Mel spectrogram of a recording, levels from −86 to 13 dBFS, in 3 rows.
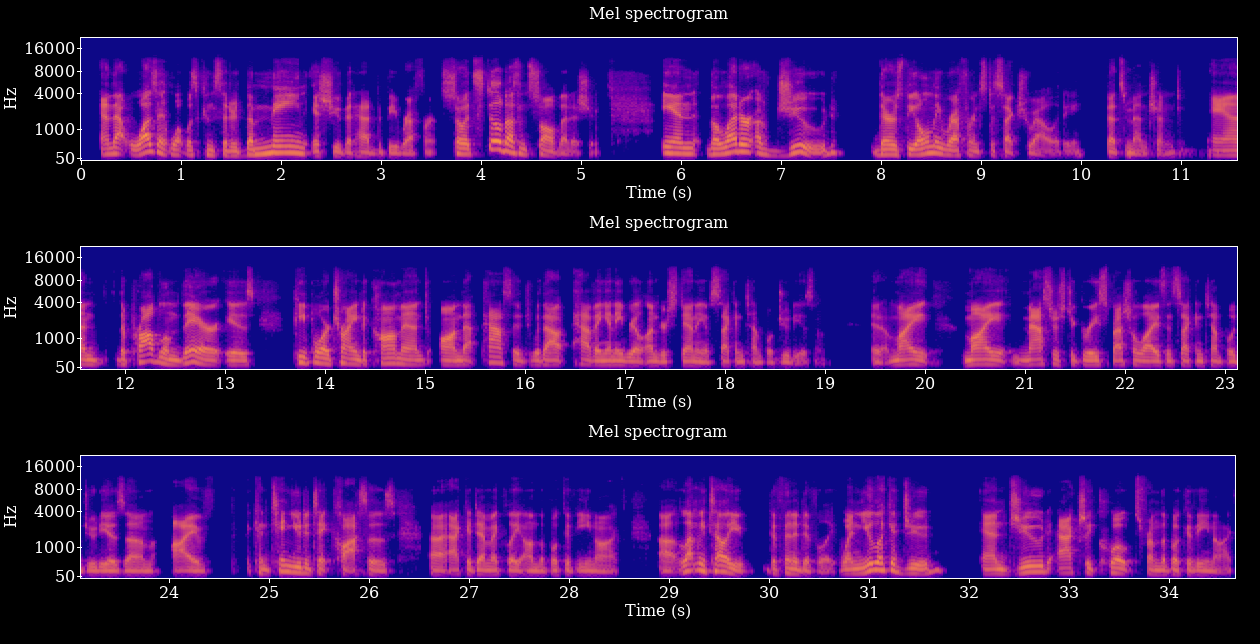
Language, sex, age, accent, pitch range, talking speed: English, male, 30-49, American, 100-160 Hz, 170 wpm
